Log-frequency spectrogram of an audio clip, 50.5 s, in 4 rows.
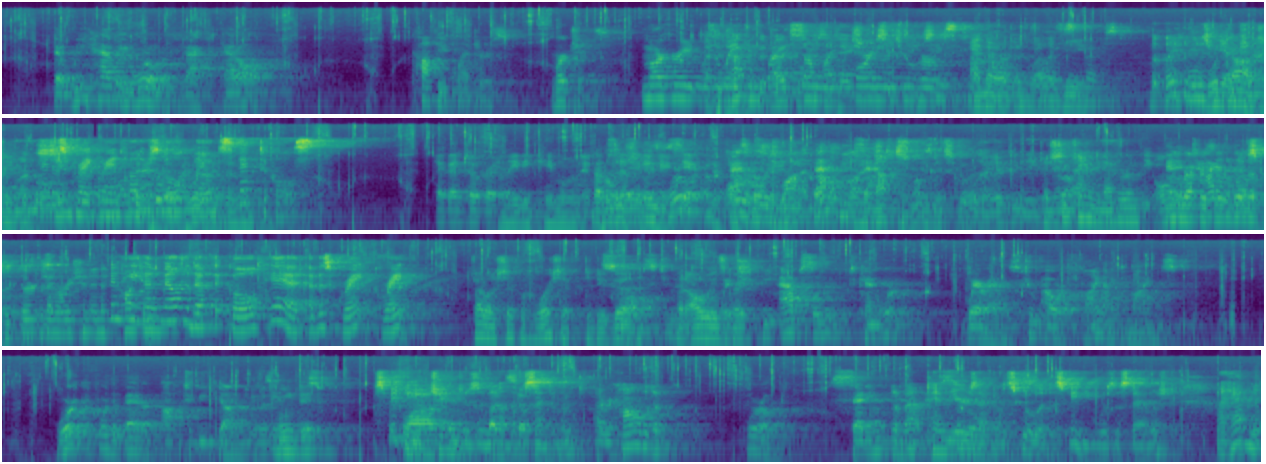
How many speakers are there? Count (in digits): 10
